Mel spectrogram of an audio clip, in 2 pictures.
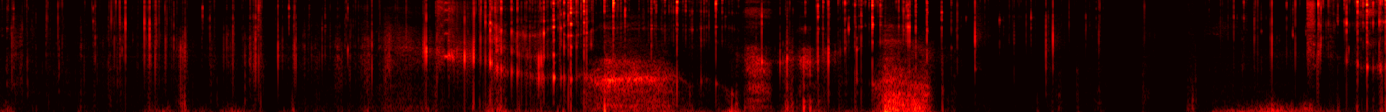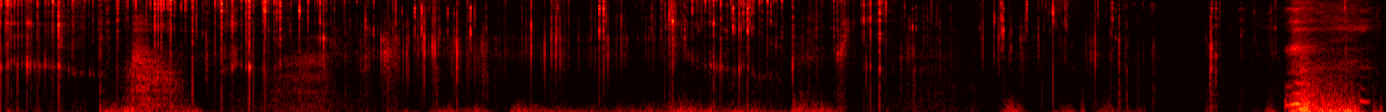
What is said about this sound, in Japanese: だからチューじゃないってば。 キャンディー舐めてる音なの。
